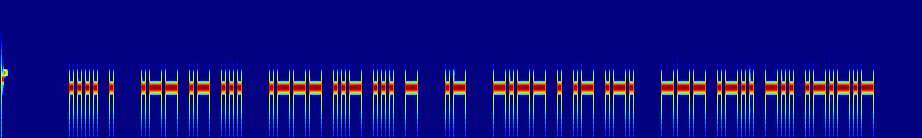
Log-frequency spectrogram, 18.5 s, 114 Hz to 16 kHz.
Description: Morse code, heard as a keyed tone, about 15 wpm, 700 Hz. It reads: HE WAS JUST A YEAR OLD.
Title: Sentences from Top 1000 Words - Review Part 1 - 15wpm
